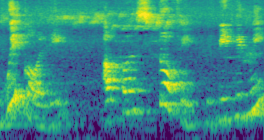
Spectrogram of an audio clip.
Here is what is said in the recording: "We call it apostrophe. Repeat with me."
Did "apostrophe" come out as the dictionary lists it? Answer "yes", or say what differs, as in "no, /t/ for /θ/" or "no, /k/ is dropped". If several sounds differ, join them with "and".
no, /ɹ/ is dropped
